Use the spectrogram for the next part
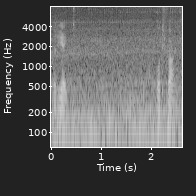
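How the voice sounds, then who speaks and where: A man's voice: on the low side, completely flat delivery, slow pace, very noisy. A man making clipped automated countdown callouts, one number at a time. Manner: clipped single-number calls.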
